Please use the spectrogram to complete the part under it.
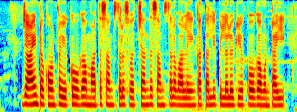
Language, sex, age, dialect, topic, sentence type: Telugu, female, 18-24, Southern, banking, statement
